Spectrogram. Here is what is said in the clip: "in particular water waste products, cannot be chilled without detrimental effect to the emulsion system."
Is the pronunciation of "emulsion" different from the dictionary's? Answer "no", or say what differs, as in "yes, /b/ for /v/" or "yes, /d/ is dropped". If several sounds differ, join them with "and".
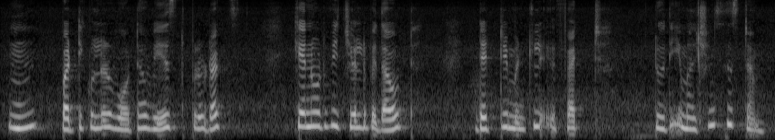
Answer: no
